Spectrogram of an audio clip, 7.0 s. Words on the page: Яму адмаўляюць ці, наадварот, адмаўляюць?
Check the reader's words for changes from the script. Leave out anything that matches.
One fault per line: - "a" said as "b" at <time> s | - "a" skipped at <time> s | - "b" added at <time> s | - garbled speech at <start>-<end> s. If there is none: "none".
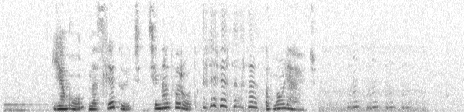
- "адмаўляюць" said as "наследуюць" at 1.4 s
